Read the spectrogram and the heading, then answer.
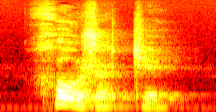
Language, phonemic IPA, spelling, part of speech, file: Dutch, /ˈɣozərcə/, gozertje, noun, Nl-gozertje.ogg
- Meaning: diminutive of gozer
